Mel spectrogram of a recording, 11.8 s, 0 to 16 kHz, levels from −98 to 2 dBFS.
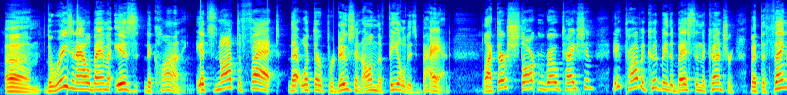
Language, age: English, 20-39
